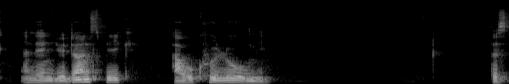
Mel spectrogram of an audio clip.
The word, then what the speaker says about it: awukhulumi: It's always the second last syllable that's lengthened. And then you don't speak awukhulumi.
